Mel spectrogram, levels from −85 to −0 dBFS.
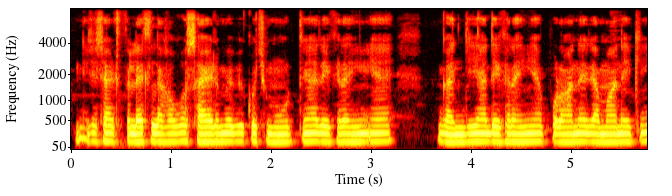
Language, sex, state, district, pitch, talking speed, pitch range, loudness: Hindi, male, Bihar, East Champaran, 130 Hz, 210 wpm, 125-130 Hz, -17 LUFS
